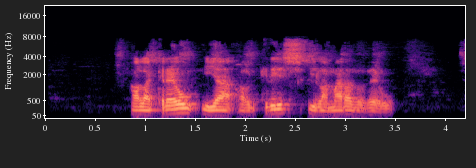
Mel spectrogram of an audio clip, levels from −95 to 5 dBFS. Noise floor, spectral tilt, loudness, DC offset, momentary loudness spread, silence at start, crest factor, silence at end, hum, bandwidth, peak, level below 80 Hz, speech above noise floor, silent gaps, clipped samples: -76 dBFS; -4.5 dB/octave; -18 LUFS; under 0.1%; 11 LU; 0.85 s; 16 dB; 0.75 s; none; 7.8 kHz; -2 dBFS; -64 dBFS; 58 dB; none; under 0.1%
